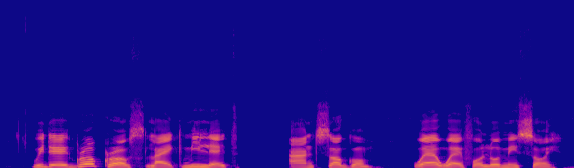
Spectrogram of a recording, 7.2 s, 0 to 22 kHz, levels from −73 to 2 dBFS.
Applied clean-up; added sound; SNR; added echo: none; none; none; none.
